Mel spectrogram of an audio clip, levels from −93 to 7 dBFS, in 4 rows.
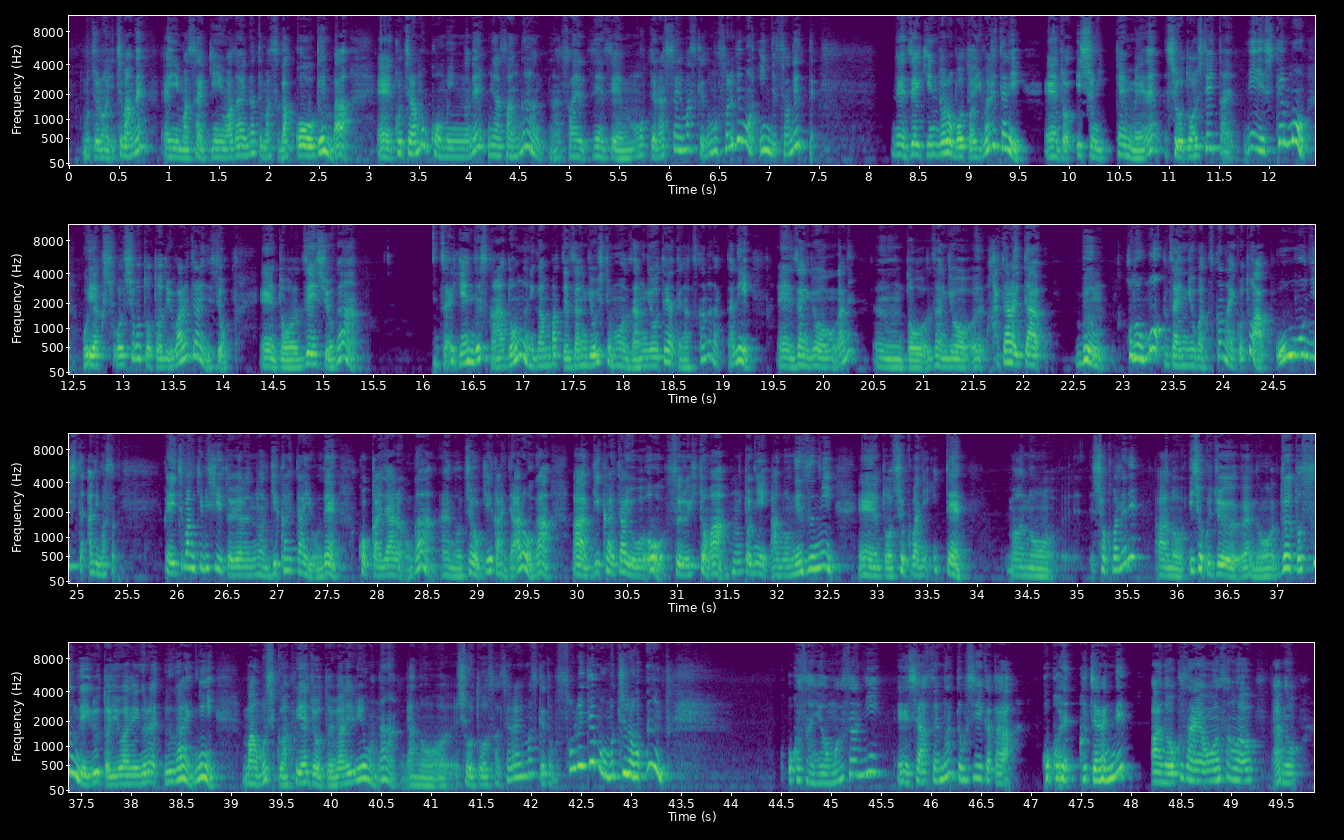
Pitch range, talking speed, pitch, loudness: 145-240 Hz, 430 characters per minute, 180 Hz, -22 LUFS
